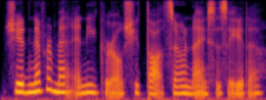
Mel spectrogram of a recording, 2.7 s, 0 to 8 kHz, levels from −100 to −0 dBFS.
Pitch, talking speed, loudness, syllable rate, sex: 220 Hz, 270 wpm, -20 LUFS, 5.8 syllables/s, female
